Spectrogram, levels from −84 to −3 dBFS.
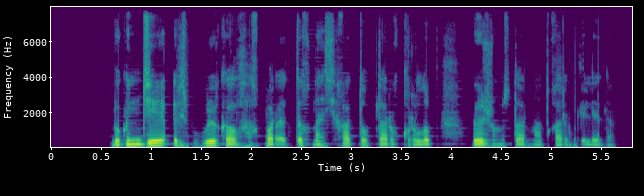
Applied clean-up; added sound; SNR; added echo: neural mask model DeepFilterNet 3.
